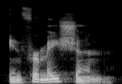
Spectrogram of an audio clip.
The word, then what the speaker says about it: information: So again, the most common is shun. Example, information, communication.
